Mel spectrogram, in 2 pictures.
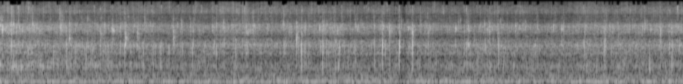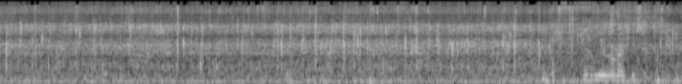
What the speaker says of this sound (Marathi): तर बघू शकता आपण आता मस्त अशी भेंडी तळत आहे आपली.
